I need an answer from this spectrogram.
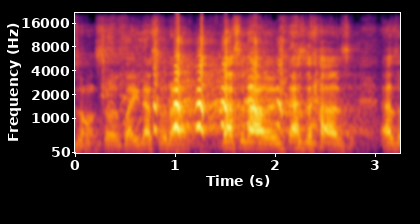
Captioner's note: laughing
